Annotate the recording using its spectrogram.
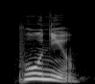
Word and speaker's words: junio: Junio.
